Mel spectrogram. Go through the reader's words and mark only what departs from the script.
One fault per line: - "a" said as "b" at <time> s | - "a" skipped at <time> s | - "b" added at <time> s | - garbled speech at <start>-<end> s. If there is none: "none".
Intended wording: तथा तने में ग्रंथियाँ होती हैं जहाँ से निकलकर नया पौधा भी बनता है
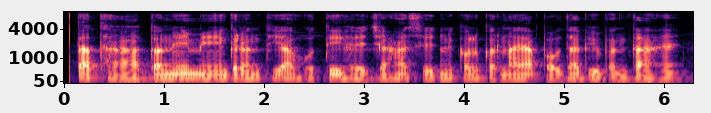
none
